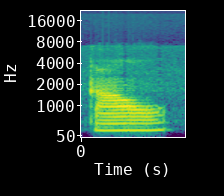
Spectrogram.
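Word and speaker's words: 高: 발음이 까오예요. 까오.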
